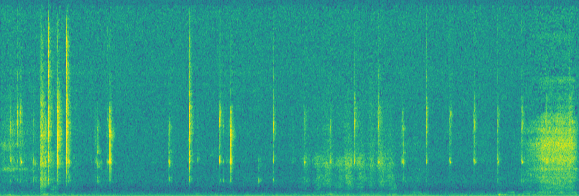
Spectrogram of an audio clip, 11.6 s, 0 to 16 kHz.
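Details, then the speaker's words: Vintage wooden Metamec electric clock, tick function engaged via a stiff rear knob, in a quiet room: light crisp ticks about two per second; the tick mechanism is running properly. "Interesting thing about this clock, it has a tick function. If I raise this up, which ticks at 120 ticks per second."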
